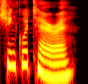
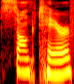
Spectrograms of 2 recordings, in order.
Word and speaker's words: Cinque Terre: I think it's Cinque Terre. I called it Sancterre forever because I assumed it was okay. French.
